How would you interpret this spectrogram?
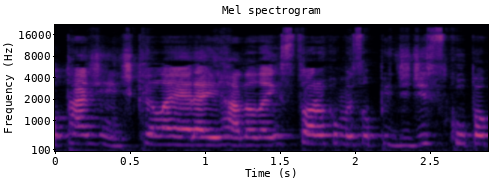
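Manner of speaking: ordinary talk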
